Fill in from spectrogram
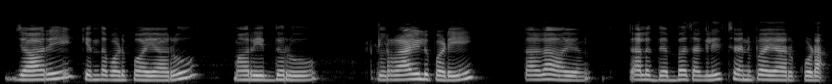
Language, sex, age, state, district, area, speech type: Telugu, female, 30-45, Andhra Pradesh, Sri Balaji, rural, spontaneous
